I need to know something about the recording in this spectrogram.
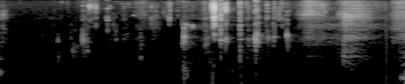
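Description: Close-miked mouth sounds of sipping and tasting a cocktail: small clicks, lip smacks and a slurp, starting after a quiet second and a half, over a low rumble.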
